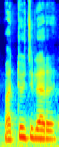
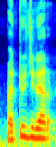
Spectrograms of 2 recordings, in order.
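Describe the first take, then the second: No difference in how they are said.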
